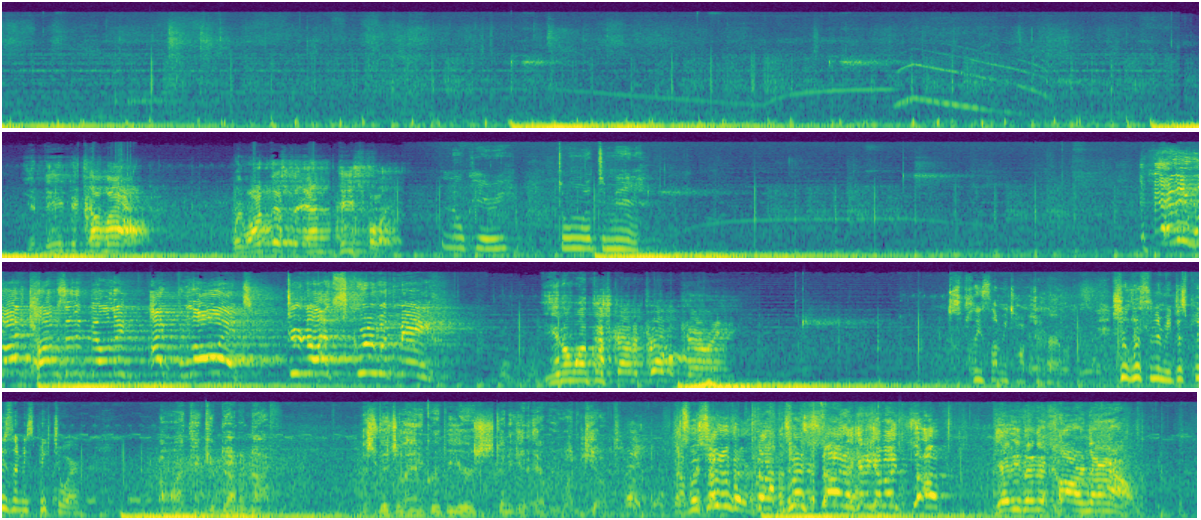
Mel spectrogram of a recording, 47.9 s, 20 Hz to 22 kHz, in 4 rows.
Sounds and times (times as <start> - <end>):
Music: 0.0 - 47.8.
